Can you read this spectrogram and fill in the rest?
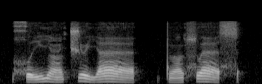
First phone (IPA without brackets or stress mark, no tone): χʷ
